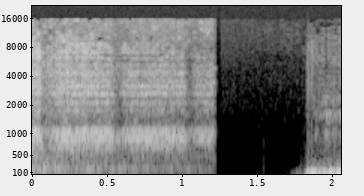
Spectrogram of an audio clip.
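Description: Background dance music fading out, a brief moment of complete silence about a second in, then a new music track starting near the end.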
